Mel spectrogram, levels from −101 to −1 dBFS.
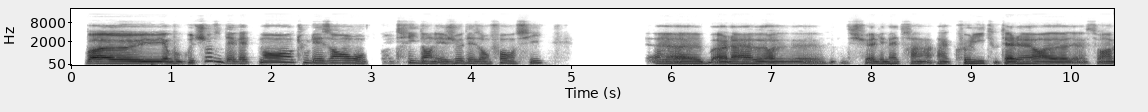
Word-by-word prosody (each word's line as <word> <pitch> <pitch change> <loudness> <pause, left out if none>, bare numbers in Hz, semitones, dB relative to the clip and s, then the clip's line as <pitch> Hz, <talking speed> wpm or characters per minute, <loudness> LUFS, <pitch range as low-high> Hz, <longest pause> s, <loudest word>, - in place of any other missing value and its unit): Bah, 135 0 +8
heu, 130 -1 +6
il 120 0 +6
y - - +4
a 115 - +4
beaucoup 120 0 -4
de - - -8
choses, 280 -4 -3
des 135 - -5
vêtements. 130 - 0
Tous 180 -2 -8
les 155 -1 -4
ans, 155 0 +2
on 150 -2 -1 0.2
on 125 - -22
trie 160 +2 -8
dans 135 -2 -1
les 130 - -4
jeux 145 +5 -5
des 135 -3 -5
enfants 135 +4 -4
aussi 145 +3 -7 1.0
Heu, 125 -2 -1
bah, 115 -1 0
là, 130 +2 +2
heu, 115 - -2 0.2
je - - -17
suis - - -8
allé 125 - -2
mettre 125 0 -5
un 120 -1 -4
un 120 0 -3
colis 130 +5 -3
tout 140 - -14
à 115 - +5
l'heure, 125 0 +2
heu, 110 -1 0
sur 120 - -5
un 125 - 0
130 Hz, 225 wpm, -22 LUFS, 120-140 Hz, 1.0 s, Bah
